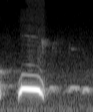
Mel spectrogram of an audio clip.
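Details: Single loud, level, hollow coo from a decoy spotted dove in the 'thổ' voice, calling. Soft low murmurs follow.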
